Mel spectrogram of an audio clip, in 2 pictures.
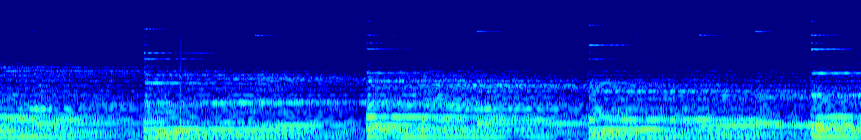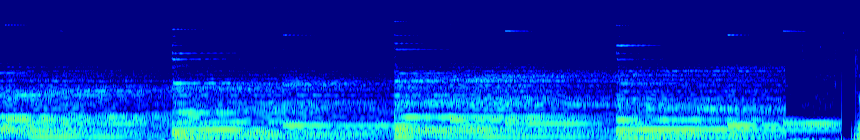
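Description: A melody loop built in FL Studio with the flute part removed plays alone, with sustained chord layers restarting in regular bar-length phrases and bright plucked accents near the start of each one.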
